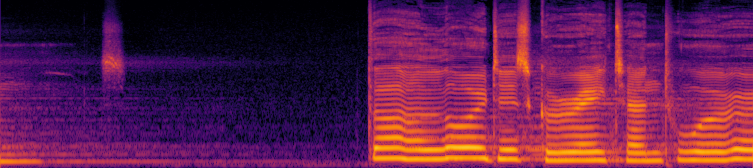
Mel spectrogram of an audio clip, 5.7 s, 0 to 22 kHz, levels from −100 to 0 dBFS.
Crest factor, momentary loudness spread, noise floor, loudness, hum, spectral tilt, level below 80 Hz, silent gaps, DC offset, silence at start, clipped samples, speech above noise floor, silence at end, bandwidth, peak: 18 dB; 20 LU; -62 dBFS; -19 LUFS; none; -4.5 dB/octave; -70 dBFS; none; under 0.1%; 0 s; under 0.1%; 42 dB; 0 s; over 20 kHz; -4 dBFS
